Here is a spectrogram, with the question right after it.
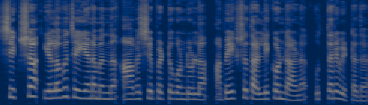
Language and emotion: Malayalam, neutral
